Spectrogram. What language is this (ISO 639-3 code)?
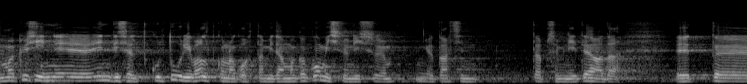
est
